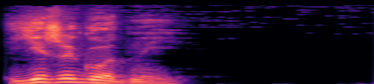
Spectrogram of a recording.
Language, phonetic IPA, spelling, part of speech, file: Russian, [(j)ɪʐɨˈɡodnɨj], ежегодный, adjective, Ru-ежегодный.ogg
- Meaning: annual (happening once a year)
